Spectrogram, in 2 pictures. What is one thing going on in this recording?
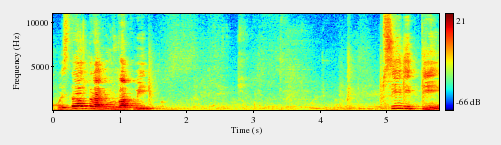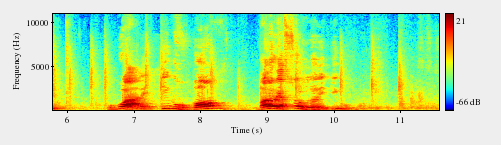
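A middle-aged man speaks clearly in a lecture, with a slight room echo.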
